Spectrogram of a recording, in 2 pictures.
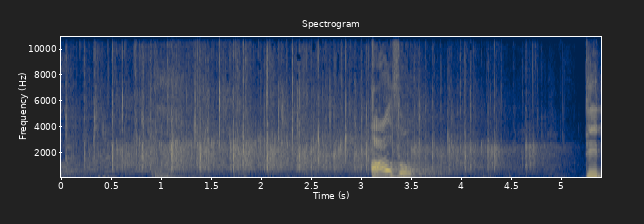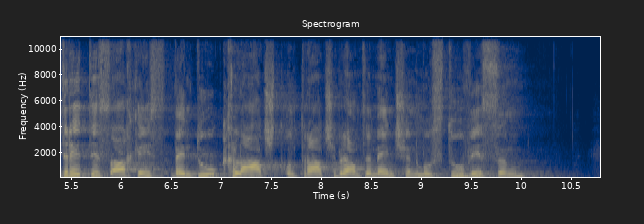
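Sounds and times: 
audience applause: 0:00.0 - 0:05.0
speech: 0:03.1 - 0:03.7, 0:05.2 - 0:10.1.

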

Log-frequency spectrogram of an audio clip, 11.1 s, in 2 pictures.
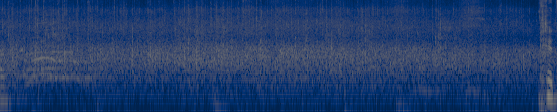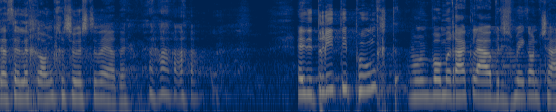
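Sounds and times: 
audience applause: 0:00.0 - 0:06.2
speech: 0:05.4 - 0:11.1
laughter: 0:06.9 - 0:07.9.

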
